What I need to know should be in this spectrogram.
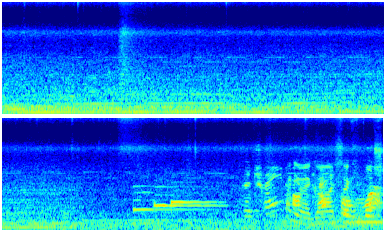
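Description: A train approaches and rumbles into the station.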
